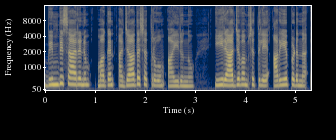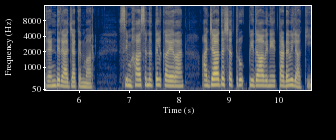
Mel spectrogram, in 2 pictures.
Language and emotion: Malayalam, neutral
